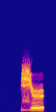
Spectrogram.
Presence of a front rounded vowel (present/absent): absent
